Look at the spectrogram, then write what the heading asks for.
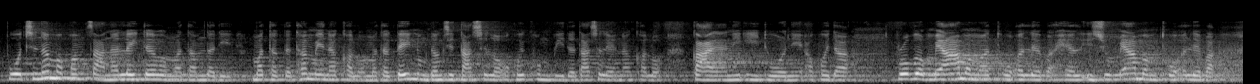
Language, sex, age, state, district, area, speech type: Manipuri, female, 30-45, Manipur, Kakching, rural, spontaneous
